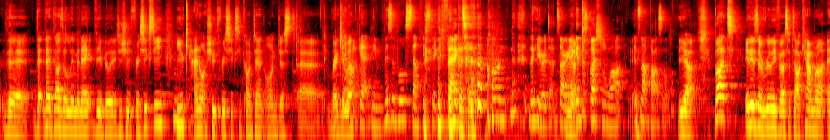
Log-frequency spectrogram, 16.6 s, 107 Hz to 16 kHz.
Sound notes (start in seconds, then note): 8.5 both laughing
